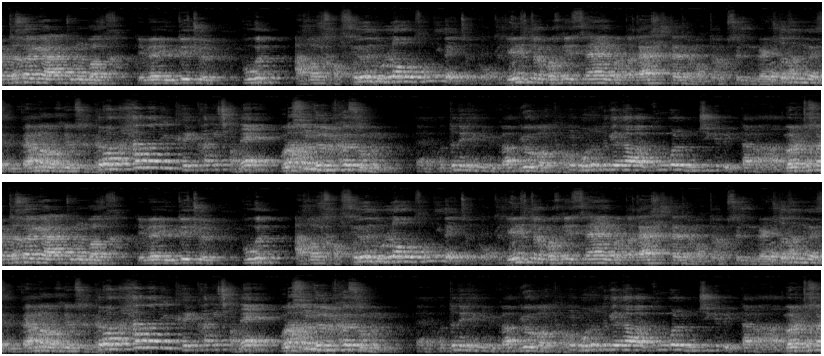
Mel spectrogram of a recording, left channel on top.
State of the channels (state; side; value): identical; both; correlation 1.00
